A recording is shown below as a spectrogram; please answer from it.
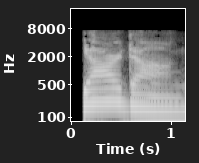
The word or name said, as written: yardang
